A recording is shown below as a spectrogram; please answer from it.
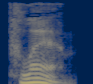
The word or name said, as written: flam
